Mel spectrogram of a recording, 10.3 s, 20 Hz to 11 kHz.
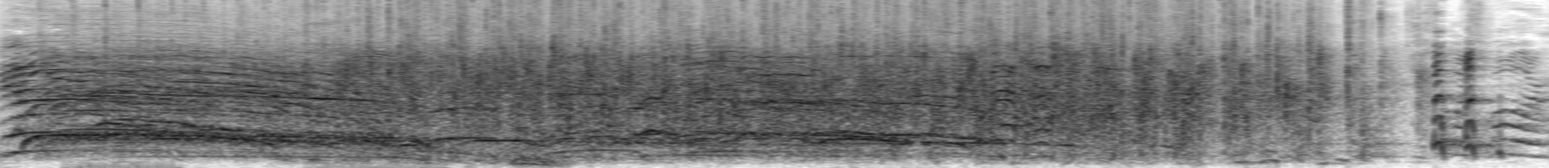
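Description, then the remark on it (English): A large crowd in a San Francisco room holding 10,000 people applauds and cheers loudly at the opening of The Tablet Show, with dense clapping and rising whoops and shouts that hold steady for about nine seconds before tapering off into scattered claps. “What a big crowd.”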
